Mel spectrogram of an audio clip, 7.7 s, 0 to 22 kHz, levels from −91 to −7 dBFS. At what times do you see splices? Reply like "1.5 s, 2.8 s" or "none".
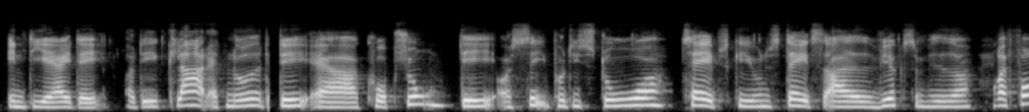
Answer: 2.0 s, 3.7 s

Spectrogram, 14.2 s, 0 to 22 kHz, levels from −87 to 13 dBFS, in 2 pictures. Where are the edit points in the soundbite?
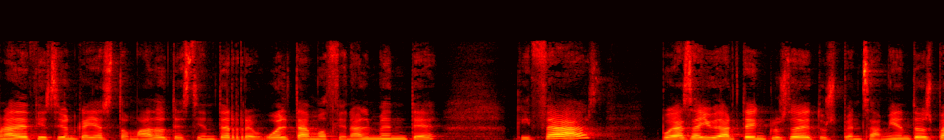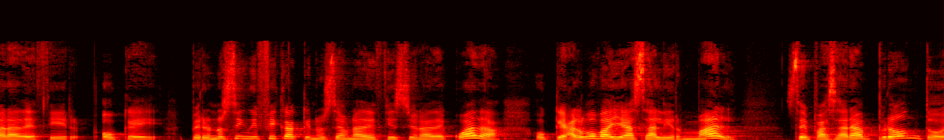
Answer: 8.4 s

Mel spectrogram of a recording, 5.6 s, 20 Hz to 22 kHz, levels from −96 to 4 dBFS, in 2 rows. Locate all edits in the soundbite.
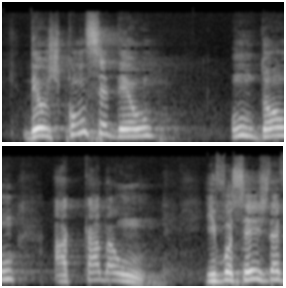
none

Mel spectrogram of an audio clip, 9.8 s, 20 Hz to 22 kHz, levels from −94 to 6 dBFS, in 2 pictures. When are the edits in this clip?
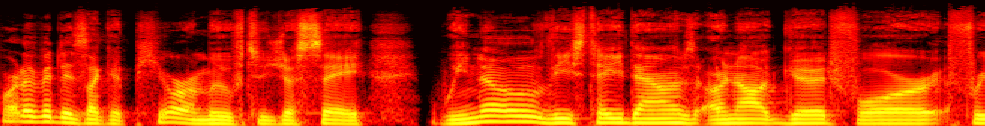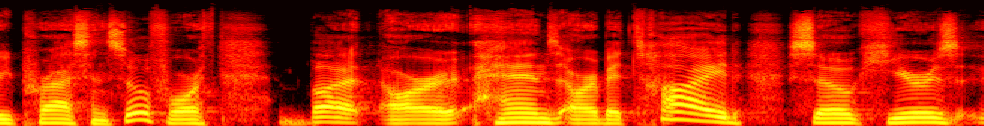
none

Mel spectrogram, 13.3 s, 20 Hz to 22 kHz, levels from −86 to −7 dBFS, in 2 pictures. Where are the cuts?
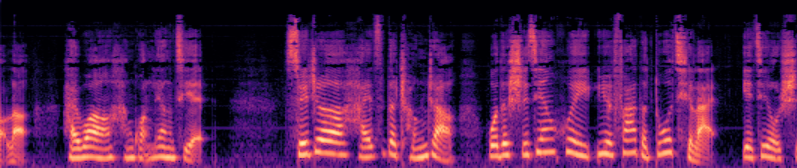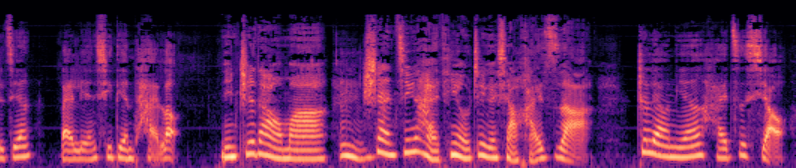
8.4 s, 11.8 s

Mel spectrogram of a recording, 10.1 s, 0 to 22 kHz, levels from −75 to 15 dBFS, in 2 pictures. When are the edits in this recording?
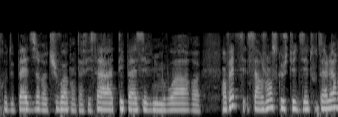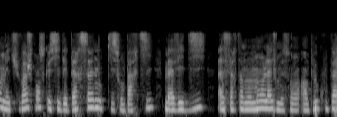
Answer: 3.3 s, 7.5 s, 9.2 s

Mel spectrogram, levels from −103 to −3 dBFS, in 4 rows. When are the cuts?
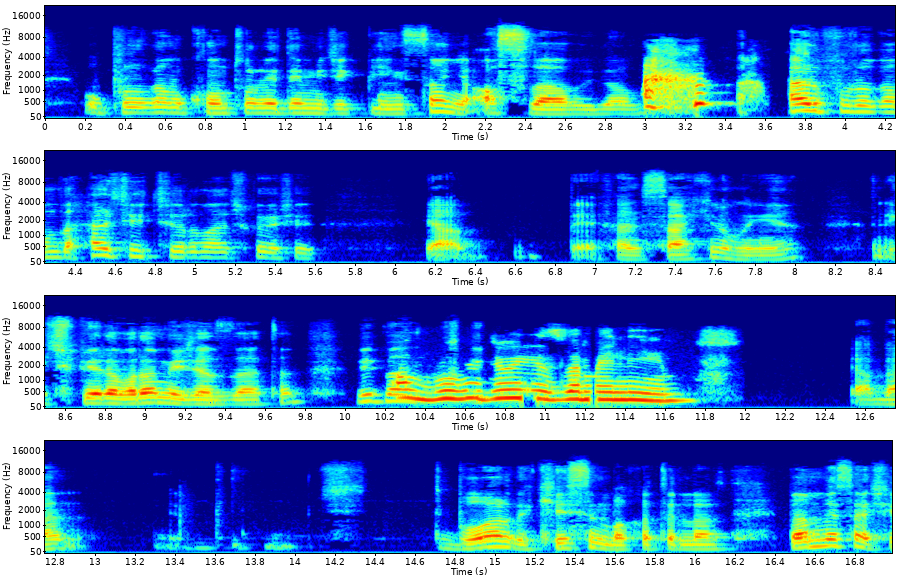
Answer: none

